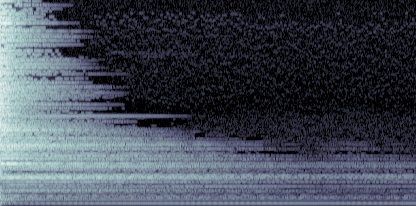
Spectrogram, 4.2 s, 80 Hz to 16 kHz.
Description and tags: CC17-ZAMThn-Bl~v02
A 1-shot sample taken of a 17-inch diameter Zildjian Medium Thin Crash cymbal, recorded with an MXL 603 close-mic and two Peavey electret condenser microphones in an XY pair. The cymbal has a hairline crack beneath the bell region, which mostly only affects the sound when the edge is crashed at high velocities. The files are all 200,000 samples in length, and crossfade-looped with the loop range [150,000...199,999]. Just enable looping, set the sample player's sustain parameter to 0% and use the decay and/or release parameter to fade the cymbal out to taste.
Notes for samples in this pack:
Playing style:
Bl = Bell Strike
Bw = Bow Strike
Ed = Edge Strike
